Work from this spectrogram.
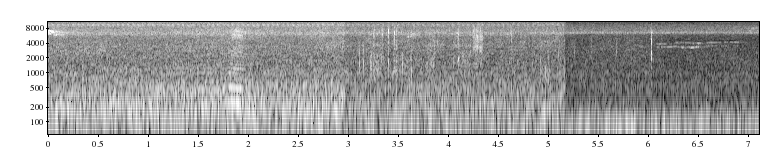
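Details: Honey bees during a week-two hive inspection, their brood box almost filled, recorded with GoPro Hero5 and Hero Session cameras: a dense, low, continuous buzzing hum that drops noticeably quieter after about five seconds.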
